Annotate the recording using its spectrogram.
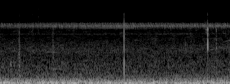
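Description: Crickets chirring as one steady, high-pitched drone over a low rumble.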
